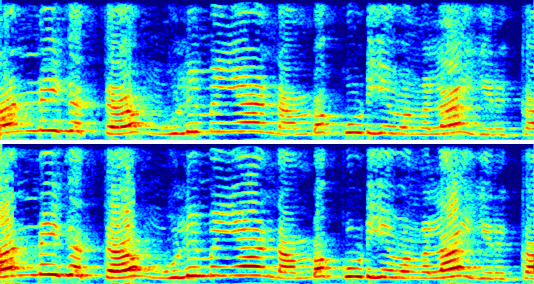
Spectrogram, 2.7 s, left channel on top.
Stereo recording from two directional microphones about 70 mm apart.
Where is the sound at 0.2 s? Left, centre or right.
Right.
